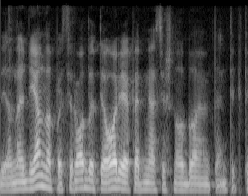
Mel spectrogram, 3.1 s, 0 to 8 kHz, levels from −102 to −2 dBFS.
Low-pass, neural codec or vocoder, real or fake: 7.2 kHz; codec, 44.1 kHz, 2.6 kbps, SNAC; fake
